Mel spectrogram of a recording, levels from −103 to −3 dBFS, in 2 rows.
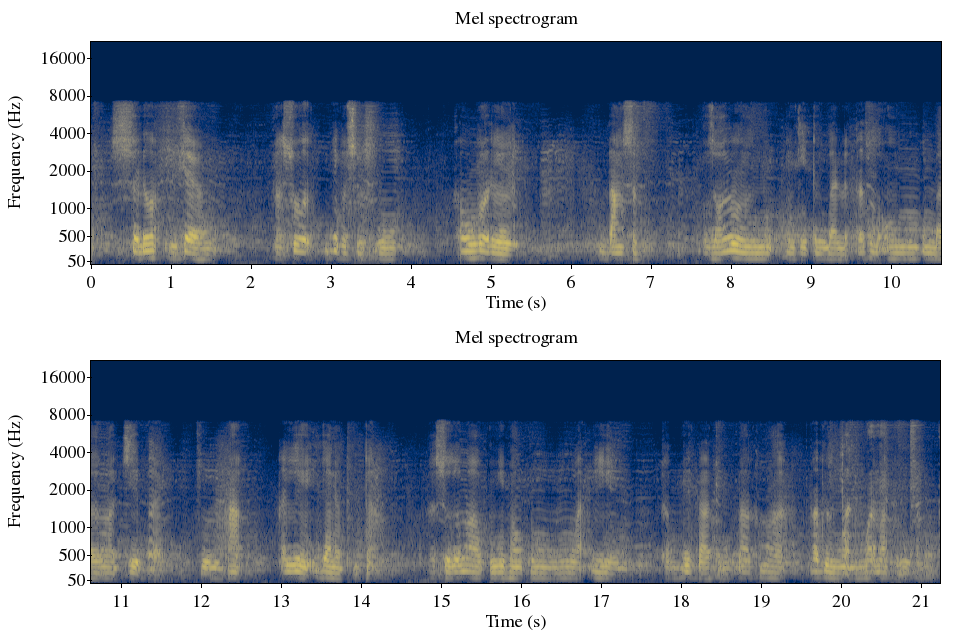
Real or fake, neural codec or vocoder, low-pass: fake; codec, 44.1 kHz, 1.7 kbps, Pupu-Codec; 7.2 kHz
